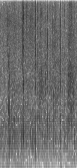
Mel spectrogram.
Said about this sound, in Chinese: 哇，给自己一个热烈的掌声哦！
